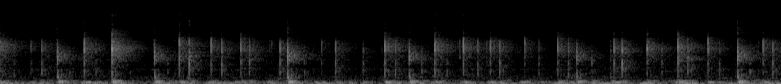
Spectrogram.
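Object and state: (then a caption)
Plastic mechanical keyboard being typed on. Fingertips slowly type on a 75% mechanical keyboard with ABS keycaps in a light blue plastic case. Sharp, clacky key taps with bright upper ring come in an uneven, steady stream. A constant low hum sits underneath.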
